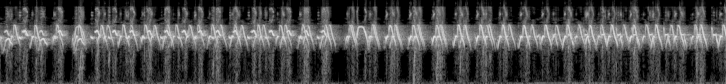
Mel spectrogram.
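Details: Bar-winged prinia, first taken for an ordinary bird, calling until others join in: a loud, fast, unbroken stream of sharp high chirps with overlapping voices, a clipped, slightly rolling rhythm, and no other clear sounds.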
